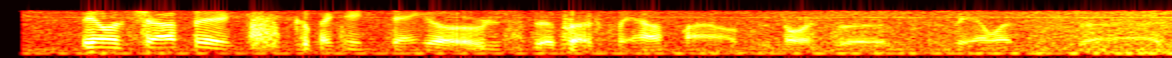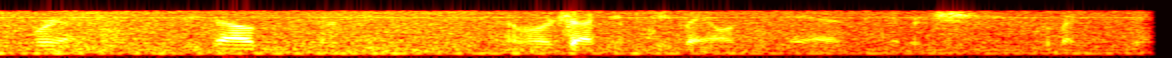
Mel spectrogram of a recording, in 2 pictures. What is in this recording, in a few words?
122.925 MHz; scanner radio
